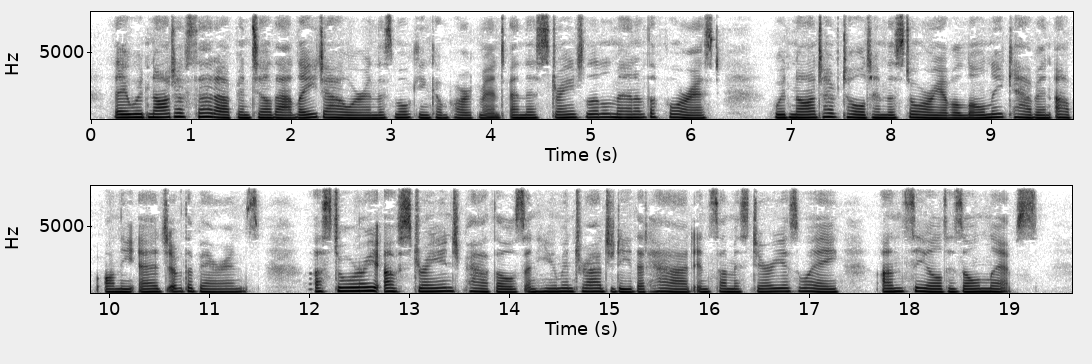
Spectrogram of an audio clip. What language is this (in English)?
English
